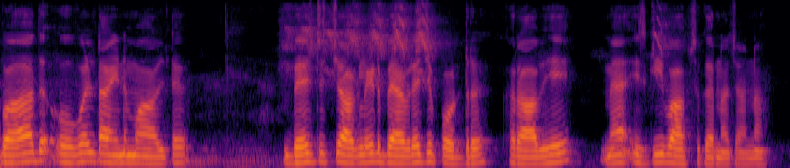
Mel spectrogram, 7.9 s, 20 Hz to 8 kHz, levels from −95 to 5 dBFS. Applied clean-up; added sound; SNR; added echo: none; none; none; none.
